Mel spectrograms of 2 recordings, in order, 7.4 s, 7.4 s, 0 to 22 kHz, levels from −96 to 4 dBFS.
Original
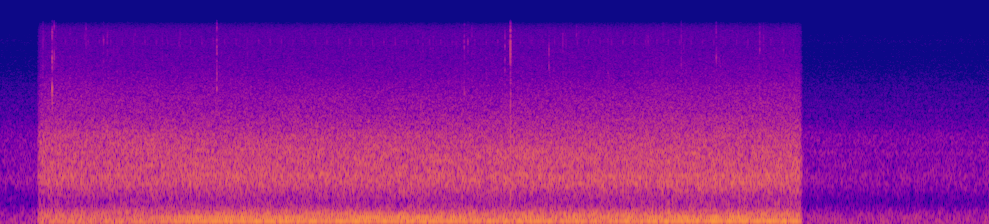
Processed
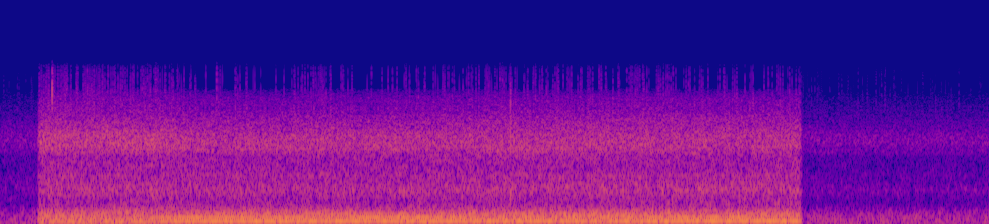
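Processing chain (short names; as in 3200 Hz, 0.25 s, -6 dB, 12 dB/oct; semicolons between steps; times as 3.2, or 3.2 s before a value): air absorption 130 m; compressor 2.5:1, threshold -27 dBFS, peak gain reduction 5 dB; band shelf 960 Hz -12.5 dB 1 oct; thin delay 0.736 s, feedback 51%, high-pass 3600 Hz, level -20.5 dB; SBC 64 kbps 48000 Hz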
